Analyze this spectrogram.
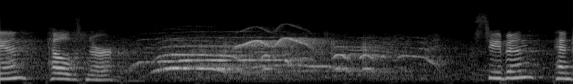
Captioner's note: audience cheers and applauds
